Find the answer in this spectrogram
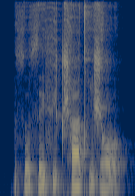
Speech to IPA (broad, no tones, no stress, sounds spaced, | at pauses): θ u θ ɨ fʲ ɨ t͡ʃʰ a tʼ i ʒ ɔ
